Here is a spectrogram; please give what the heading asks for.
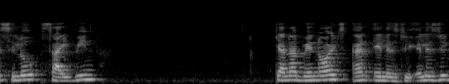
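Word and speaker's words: psilocybin: ठीक है, जैसे इसके एग्जांपल में होता है मैस्कलीन, सिलोसाइबिन, ठीक है, पी साइलेंट है, सिलोसाइबिन, कैनाबिनॉइड्स एंड एलएसडी।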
